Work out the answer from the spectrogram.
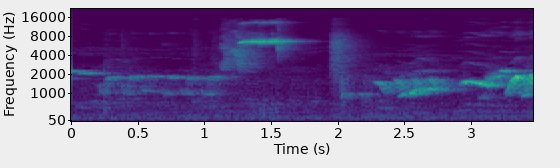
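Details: White-rumped shama, a strong-singing champion murai, giving varied song: low whistled phrases near the start, a high thin whistle, a sharp downward sweep, then rich warbled notes rising at the end.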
